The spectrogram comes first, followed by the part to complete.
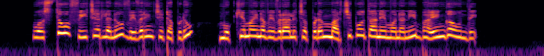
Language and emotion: Telugu, fearful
